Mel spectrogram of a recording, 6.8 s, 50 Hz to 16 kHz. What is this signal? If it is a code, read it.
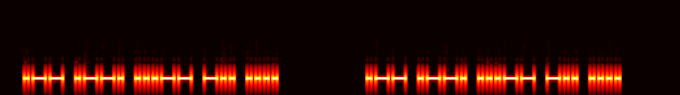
Morse code, heard as a keyed tone, about 28 wpm, 700 Hz. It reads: WP3DH WP3DH
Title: USA Call Signs - 5 Characters - Repeated 2x - 28wpm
